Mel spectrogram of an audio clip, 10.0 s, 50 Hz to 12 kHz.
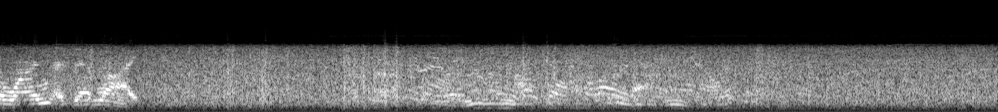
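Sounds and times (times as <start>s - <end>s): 
faint overlapping voices of ham radio stations calling in a pileup: 0.0s - 9.9s
radio static: 0.0s - 9.9s
speech: 0.7s - 1.6s.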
